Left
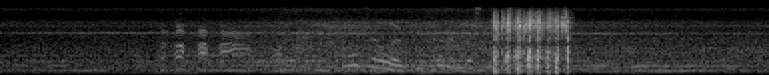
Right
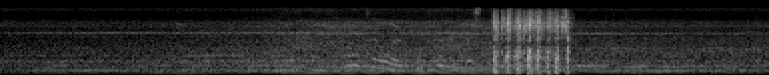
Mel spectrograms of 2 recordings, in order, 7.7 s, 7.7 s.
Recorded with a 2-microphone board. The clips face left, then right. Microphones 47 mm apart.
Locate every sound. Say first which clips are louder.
1.6 s laughter: left 11 dB; 90° left; by 3.1 s 80° left
3.3 s a woman speaking: left 1 dB; 10° left (ahead or behind)
4.9 s a rattle: even; centre (ahead or behind)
